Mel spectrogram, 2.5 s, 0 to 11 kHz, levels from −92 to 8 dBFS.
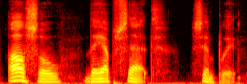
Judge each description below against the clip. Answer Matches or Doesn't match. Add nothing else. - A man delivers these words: Matches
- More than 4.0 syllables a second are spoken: Doesn't match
